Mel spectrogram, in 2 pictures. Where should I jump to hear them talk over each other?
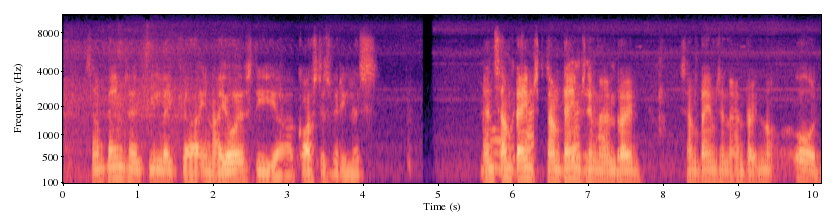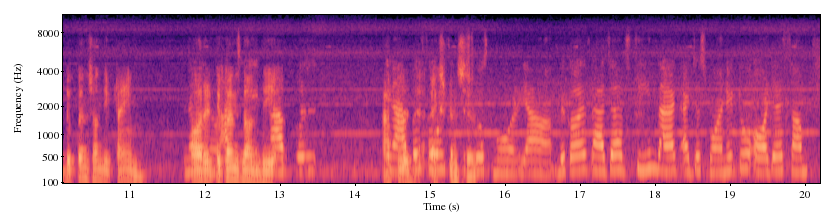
5.6 s

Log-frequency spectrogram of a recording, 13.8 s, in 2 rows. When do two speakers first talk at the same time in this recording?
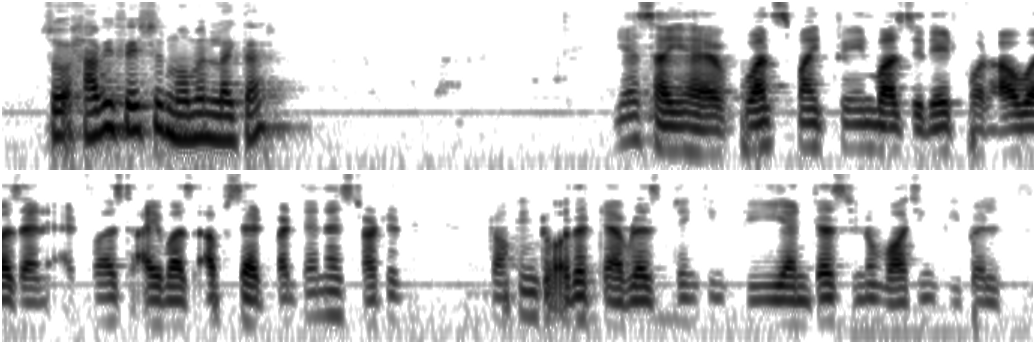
none

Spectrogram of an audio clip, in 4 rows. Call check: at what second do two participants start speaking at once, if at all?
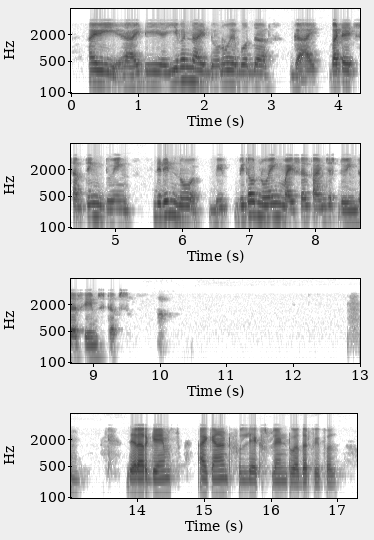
none

